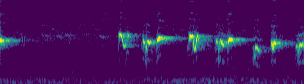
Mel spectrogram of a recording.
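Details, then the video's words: Female yellow-vented bulbul calling to a male in lively ropel ngeriwik style: a long fading whistle, a second of quiet, then a quick run of liquid, slurred chirps about four per second over a faint hum. "pancingan burung trucuk gacor ropel ngeriwik"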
